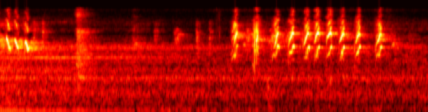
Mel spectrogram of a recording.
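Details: White-rumped shama lure recording meant to provoke other shamas into singing: a few high chirps, then a quick, even series of about ten sharp, high notes near the end.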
